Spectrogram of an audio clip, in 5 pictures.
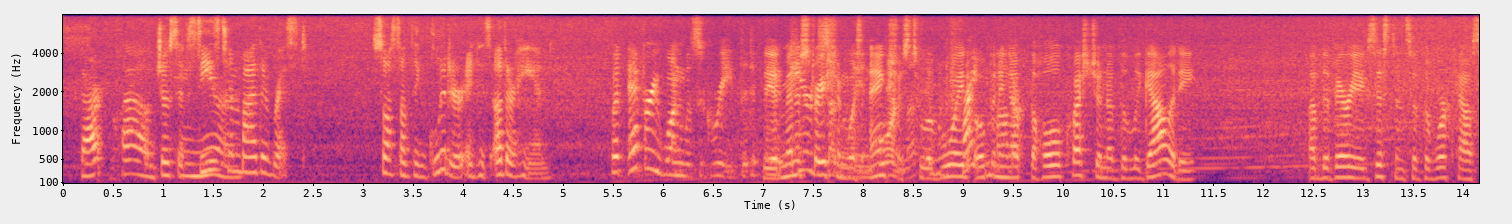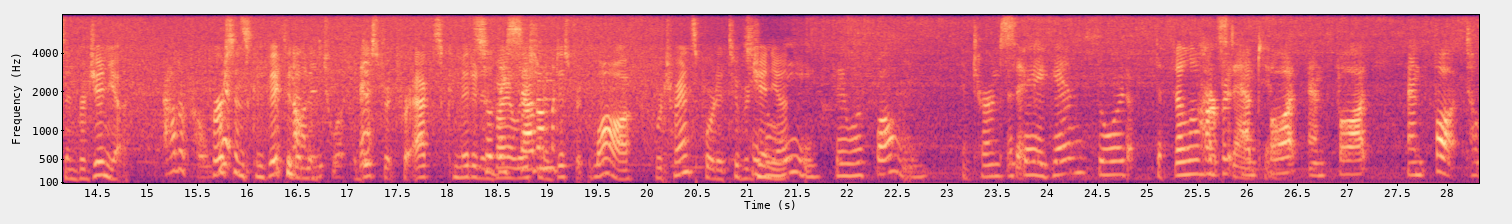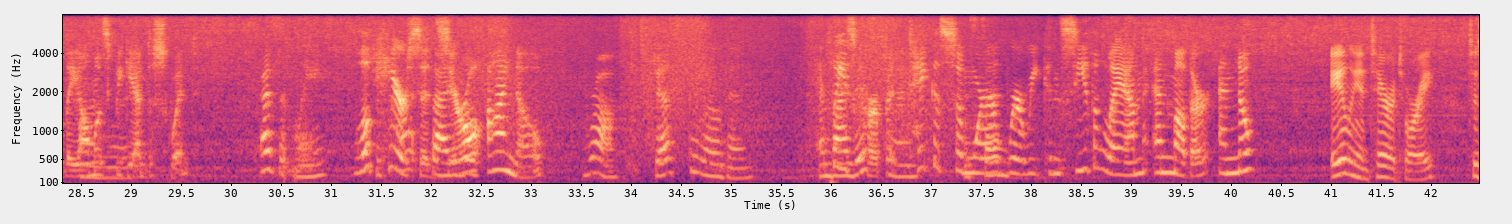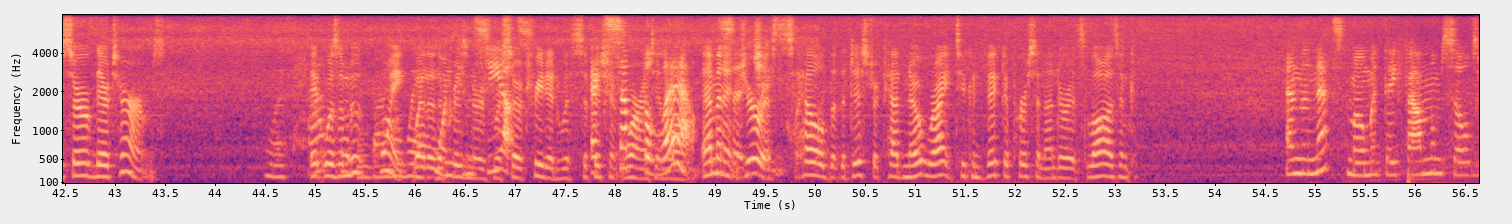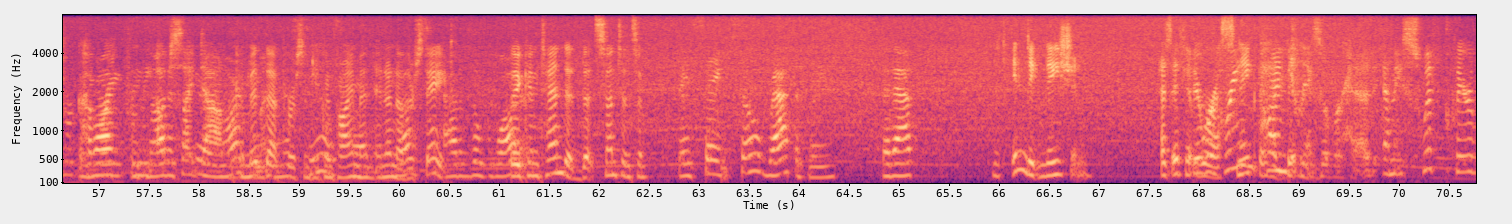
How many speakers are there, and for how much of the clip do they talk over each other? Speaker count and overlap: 4, about 39%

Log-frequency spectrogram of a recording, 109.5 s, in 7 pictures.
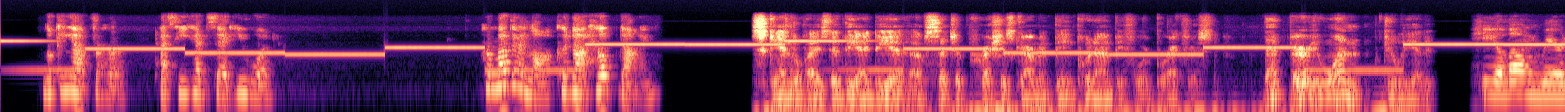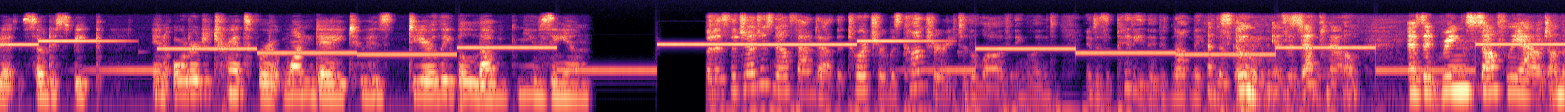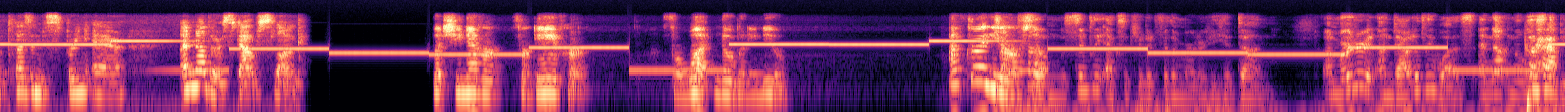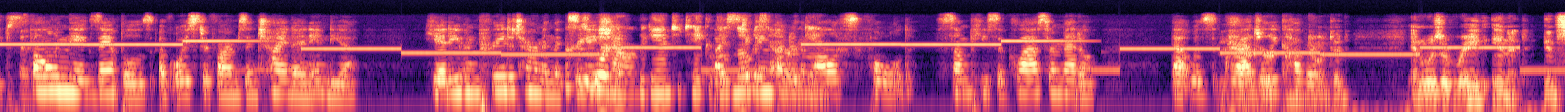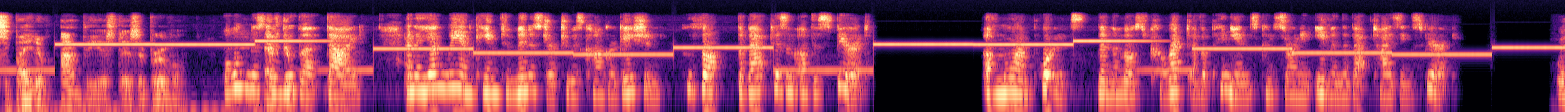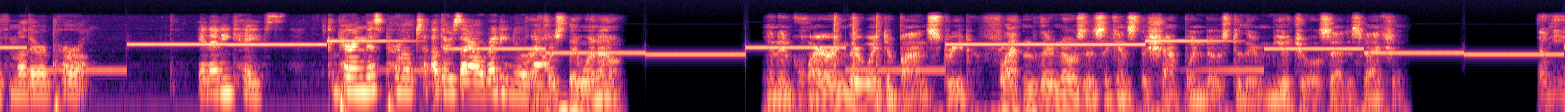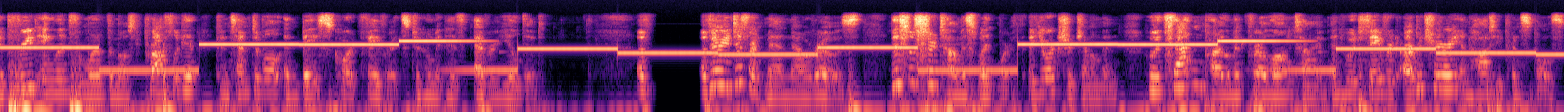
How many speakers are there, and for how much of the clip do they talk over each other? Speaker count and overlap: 5, about 7%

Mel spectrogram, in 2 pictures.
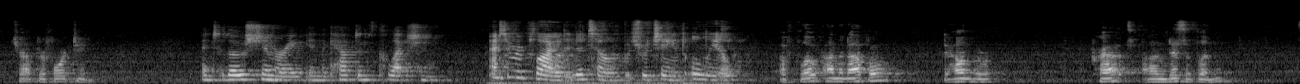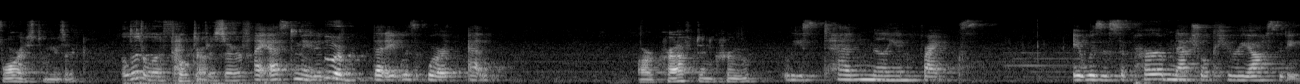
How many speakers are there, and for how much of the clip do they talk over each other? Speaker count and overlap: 3, about 7%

